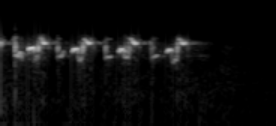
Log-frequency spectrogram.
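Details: A bulbul from Diyala delivers a continuous run of liquid, bubbling whistles in a refined song style, four or five rolling note groups repeated evenly over about one and a half seconds, clean background.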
